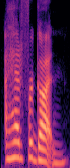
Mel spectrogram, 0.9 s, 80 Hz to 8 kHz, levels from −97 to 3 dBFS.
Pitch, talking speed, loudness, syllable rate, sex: 220 Hz, 205 wpm, -17 LUFS, 6.5 syllables/s, female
